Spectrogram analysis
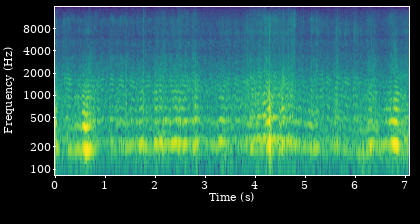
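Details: Hive interior full of honey bees, a constant low buzz with short louder swells every second or two as single bees pass close, plus a faint tap midway.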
